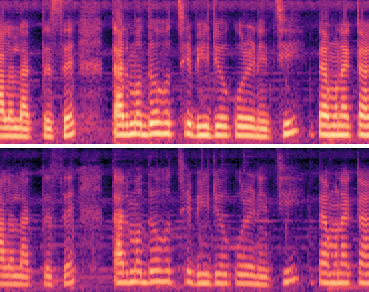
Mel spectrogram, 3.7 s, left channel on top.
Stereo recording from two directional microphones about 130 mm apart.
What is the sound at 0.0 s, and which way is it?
A woman's voice, 75° left (ahead or behind).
